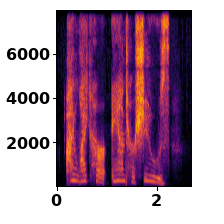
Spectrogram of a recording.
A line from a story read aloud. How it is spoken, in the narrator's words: Sloane whispered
